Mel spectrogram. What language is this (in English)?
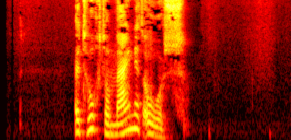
Western Frisian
